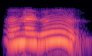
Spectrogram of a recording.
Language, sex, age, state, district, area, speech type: Kashmiri, female, 30-45, Jammu and Kashmir, Baramulla, rural, conversation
